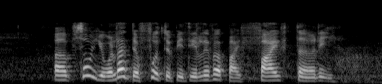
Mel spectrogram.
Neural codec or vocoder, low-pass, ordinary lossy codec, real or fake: codec, 16 kHz, 4 kbps, X-Codec, WavLM features, trained on Multilingual LibriSpeech; 7.2 kHz; none; fake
